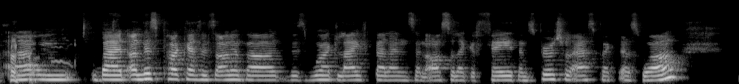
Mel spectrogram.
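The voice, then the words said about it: German accent. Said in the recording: “you can still correct my German accent”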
